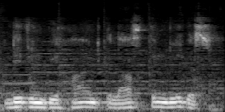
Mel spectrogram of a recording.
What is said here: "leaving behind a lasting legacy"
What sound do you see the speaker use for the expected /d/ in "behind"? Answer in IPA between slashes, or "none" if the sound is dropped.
/d/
